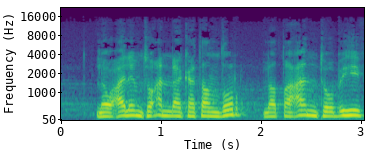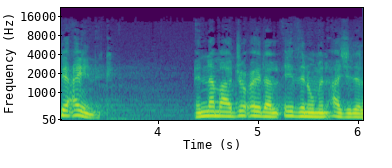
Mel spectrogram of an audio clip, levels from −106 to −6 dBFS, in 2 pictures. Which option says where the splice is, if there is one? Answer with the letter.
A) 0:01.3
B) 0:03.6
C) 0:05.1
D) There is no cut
D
